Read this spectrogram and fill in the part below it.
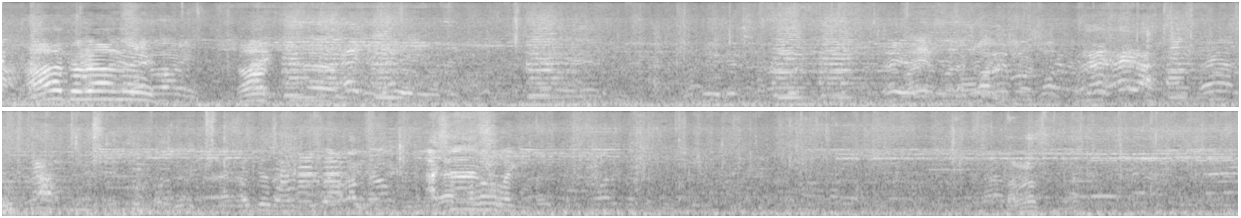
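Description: Several men talk loudly over one another close by, outdoors.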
